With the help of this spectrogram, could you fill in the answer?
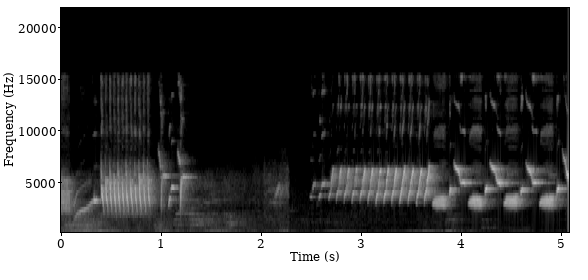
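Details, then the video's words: Misto hybrid canary singing for young birds to learn from: a harsh buzzy burst and a pause, then clear, rapid high trills breaking into rounded, bubbling notes. "شريط طائر الميستو الهجين للتحفيظ الفراخ"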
